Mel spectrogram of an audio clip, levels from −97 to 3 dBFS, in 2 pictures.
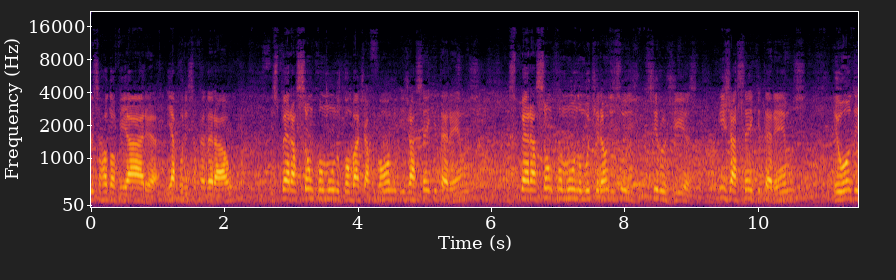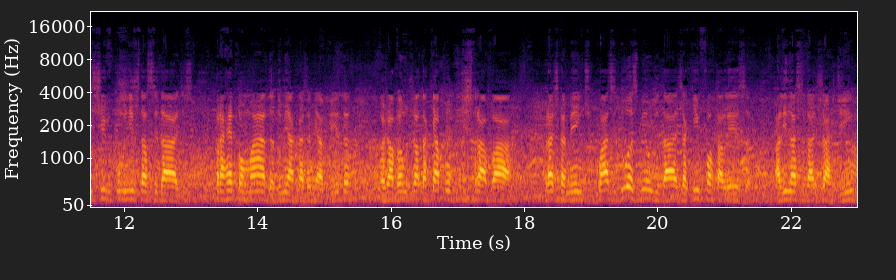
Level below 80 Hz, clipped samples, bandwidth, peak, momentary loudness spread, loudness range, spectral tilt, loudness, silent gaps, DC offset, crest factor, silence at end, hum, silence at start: -62 dBFS; under 0.1%; 7.8 kHz; -2 dBFS; 12 LU; 3 LU; -7 dB/octave; -18 LUFS; none; under 0.1%; 14 dB; 0 s; none; 0 s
